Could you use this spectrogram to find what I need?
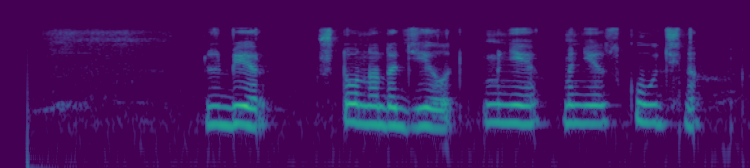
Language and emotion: Russian, sad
